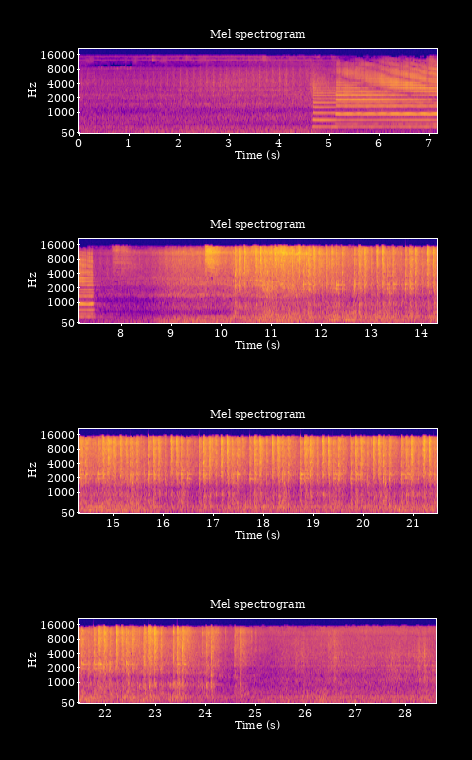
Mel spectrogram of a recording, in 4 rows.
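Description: An express passenger train approaches with a rising rumble. Its DL560C (WDM-3A) diesel-electric locomotive sounds its horn once for about three seconds. Then the locomotive passes, and the long rake of PT INKA coaches clatters rapidly over the rail joints for about fifteen seconds before fading away.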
